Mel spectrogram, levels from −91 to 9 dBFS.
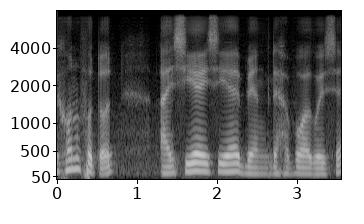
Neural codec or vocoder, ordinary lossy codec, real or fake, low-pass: codec, 16 kHz, about 1 kbps, DyCAST, with the encoder's durations; none; fake; 7.2 kHz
